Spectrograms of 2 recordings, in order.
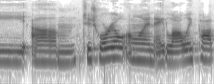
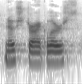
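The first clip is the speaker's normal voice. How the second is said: ordinary talk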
